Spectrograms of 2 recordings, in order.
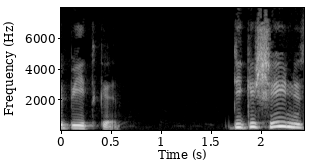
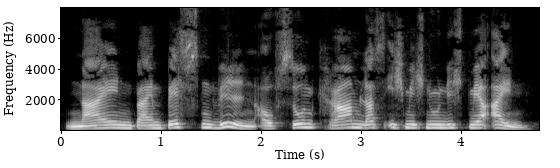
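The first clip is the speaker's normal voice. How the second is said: plain reading voice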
